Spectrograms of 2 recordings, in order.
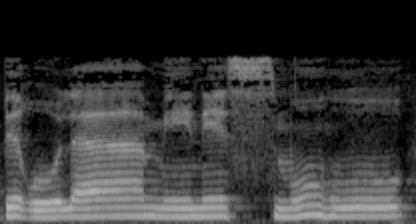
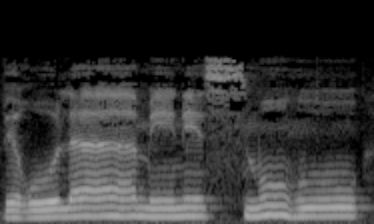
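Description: First: بغلام اسمه drawn out very slowly, vowels stretched; teacher modelling the phrase for listeners; careful recitation. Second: بغلام اسمه repeated very slowly with clear vowels; careful recitation. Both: Shown as a demonstration. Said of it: "تأکید بکنیم رو این".

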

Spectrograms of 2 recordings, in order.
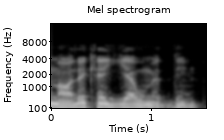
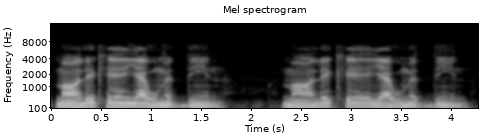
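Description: First: یوم with a held double y, "maleki-yyawm"; long, stressed y joining مالک to یوم; doubled Y. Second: یوم with a short single y, "maliki yawm"; undoubled Y. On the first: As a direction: lean on the first sound of یوم, doubling it. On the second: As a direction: separate مالک from یوم, keeping the y light. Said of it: "تشدید پیدا نکنه". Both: Shown as a demonstration.

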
